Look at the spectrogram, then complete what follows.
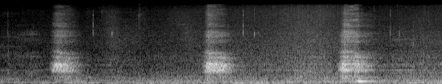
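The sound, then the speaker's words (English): Three sharp, forceful breaths pushed out one after another at an even, unhurried pace, each a short airy burst, breathing out only with no breathing in, over a quiet background with no talking. “And Grand Sheikh continues saying that Allah subhanahu wa ta'ala, these 7 breaths where everyone is seeing you making no in, you are not breathing in, you're only breathing out.”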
